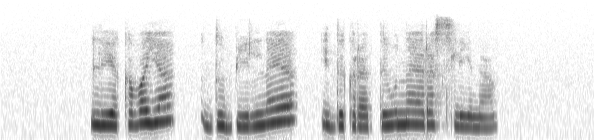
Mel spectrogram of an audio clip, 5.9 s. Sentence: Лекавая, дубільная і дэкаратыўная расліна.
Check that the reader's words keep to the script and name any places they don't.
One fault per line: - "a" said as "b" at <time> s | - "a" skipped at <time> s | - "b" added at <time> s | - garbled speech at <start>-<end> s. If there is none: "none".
none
